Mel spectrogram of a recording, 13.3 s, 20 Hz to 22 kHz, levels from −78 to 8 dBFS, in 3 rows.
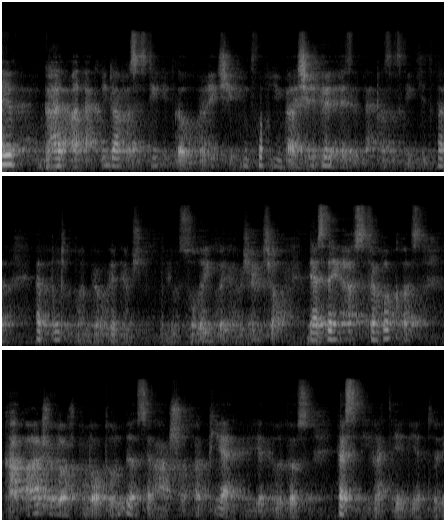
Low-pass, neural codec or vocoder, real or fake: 10.8 kHz; codec, 16 kHz in and 24 kHz out, 0.6 kbps, FocalCodec, streaming, 4096 codes; fake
